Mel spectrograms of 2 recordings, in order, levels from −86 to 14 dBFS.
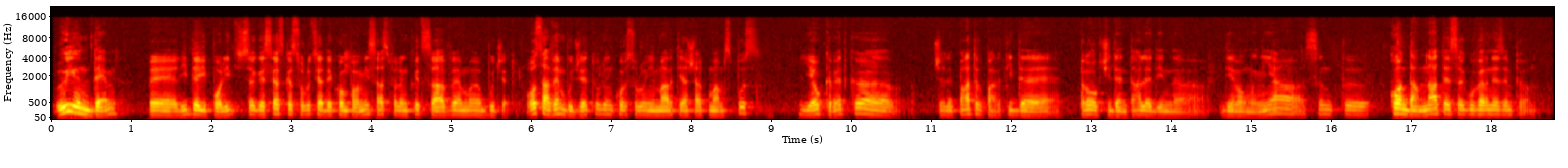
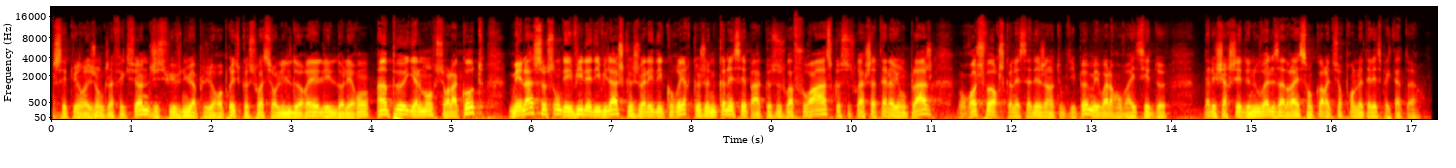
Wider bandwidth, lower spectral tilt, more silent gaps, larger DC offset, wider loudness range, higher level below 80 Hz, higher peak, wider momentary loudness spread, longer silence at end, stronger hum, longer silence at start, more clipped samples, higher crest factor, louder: about the same, 16 kHz vs 15.5 kHz; about the same, -5 dB/octave vs -6 dB/octave; neither; neither; about the same, 5 LU vs 3 LU; second, -66 dBFS vs -28 dBFS; about the same, -2 dBFS vs 0 dBFS; first, 13 LU vs 7 LU; about the same, 0.25 s vs 0.2 s; neither; about the same, 0.05 s vs 0 s; neither; first, 22 dB vs 14 dB; second, -23 LUFS vs -15 LUFS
